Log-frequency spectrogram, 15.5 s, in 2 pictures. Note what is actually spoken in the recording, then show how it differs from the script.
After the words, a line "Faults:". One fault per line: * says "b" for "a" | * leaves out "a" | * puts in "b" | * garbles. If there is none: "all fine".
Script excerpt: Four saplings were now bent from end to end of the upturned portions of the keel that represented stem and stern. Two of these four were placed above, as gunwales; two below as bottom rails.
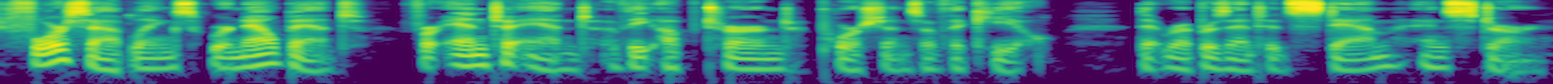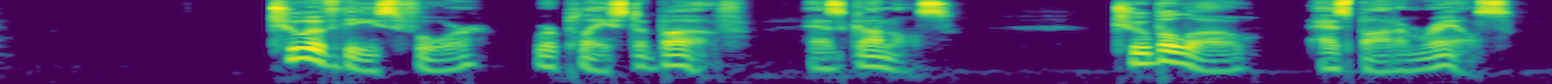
Four saplings were now bent for end to end of the upturned portions of the keel that represented stem and stern. Two of these four were placed above, as gunwales; two below as bottom rails.
Faults:
* says "for" for "from"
